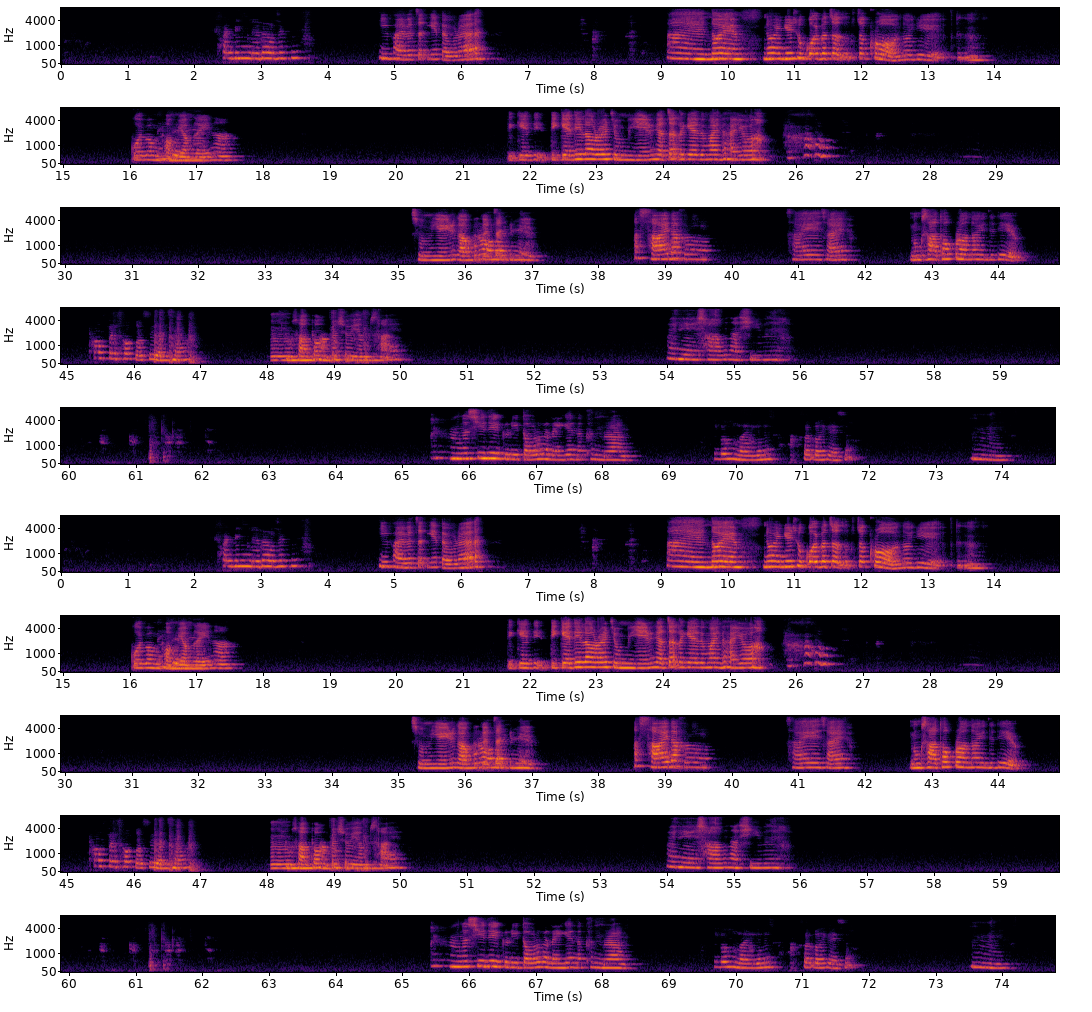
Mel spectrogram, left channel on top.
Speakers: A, in the centre; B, on the right.
A: ꯐꯅꯤꯡ ꯂꯩꯗ ꯍꯧꯖꯤꯛꯀꯤ
B: ꯐꯤ ꯐꯥꯏꯕ ꯆꯠꯀꯦ ꯇꯧꯕ꯭ꯔꯥ
A: <inaudible>
B: ꯑꯥꯏ ꯅꯣꯏ ꯅꯣꯏ ꯑꯅꯤꯁꯨ ꯀꯣꯏꯕ ꯆꯠꯈ꯭ꯔꯣ ꯅꯣꯏꯗꯤ ꯎꯝ ꯀꯣꯏꯕ
A: ꯆꯠꯅꯤꯡꯗꯦꯅꯦ
B: ꯃꯐꯝ ꯌꯥꯝ ꯂꯩꯌꯦꯅ ꯇꯤꯛꯀꯦ ꯇꯤꯛꯀꯦꯠꯇꯤ ꯂꯧꯔꯣꯏ ꯁꯨꯝ ꯌꯦꯡꯒ ꯆꯠꯂꯒꯦ ꯑꯗꯨꯃꯥꯏꯅ ꯍꯥꯏꯌꯣ
A: <unintelligible>
B: ꯁꯨꯝ ꯌꯦꯡꯔꯒ ꯑꯃꯨꯛꯀ
A: ꯍ꯭ꯔꯣꯅ
B: ꯆꯠꯀꯅꯤ
A: ꯏꯗꯤ
B: ꯑꯁ ꯁꯥꯏꯗ
A: ꯗ꯭ꯔ
B: ꯁꯥꯏꯌꯦ ꯁꯥꯏ ꯅꯨꯡꯁꯥ ꯊꯣꯛꯄ꯭ꯔꯣ ꯅꯣꯏ ꯑꯗꯨꯗꯤ
A: ꯊ ꯐ ꯊ ꯀꯁꯤꯒ ꯊ
B: ꯅꯨꯡꯁꯥ
A: ꯎꯝ
B: ꯊꯣꯛꯇ꯭ꯔꯁꯨ
A: ꯁꯥꯇꯣ
B: ꯌꯥꯝ
A: ꯀ
B: ꯁꯥꯏ ꯑꯔꯦ ꯁꯥꯥꯕꯅ ꯁꯤꯕꯅꯦ
A: <unintelligible>
B: ꯎꯝ ꯉꯁꯤꯗꯤ ꯀꯔꯤ ꯇꯧꯔꯒ ꯂꯩꯒꯦꯅ ꯈꯟꯕ꯭ꯔꯥ
A: ꯑꯗꯨꯝ ꯂꯩꯒꯅꯤ ꯆꯂꯣ ꯀꯩꯁ
B: ꯎꯝ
